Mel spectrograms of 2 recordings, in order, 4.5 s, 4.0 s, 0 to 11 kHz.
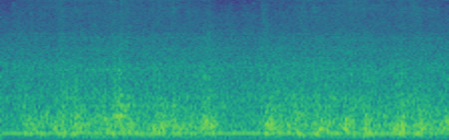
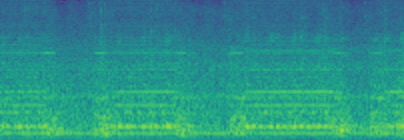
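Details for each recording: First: CNC mini-mill axis in 1-inch jog mode with the gibs fully loosened: steady motor hum with a rough, gritty rasp that swells and fades as the axis moves; ball screw end thrust nut binding. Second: CNC mini-mill after tuning, velocity 50 in/min, acceleration 5 in/min², jogged by short clicks: even jog moves with a clean steady whine and brief pauses, no grinding or stutter; axis traversing smoothly.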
